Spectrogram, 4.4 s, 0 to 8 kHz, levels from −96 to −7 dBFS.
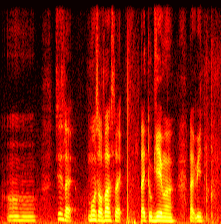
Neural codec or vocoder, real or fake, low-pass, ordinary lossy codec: none; real; none; none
